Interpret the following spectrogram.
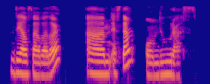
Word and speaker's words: Honduras: el salvador um honduras is silent the h in spanish is silent so then we forget the h is there and we say so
